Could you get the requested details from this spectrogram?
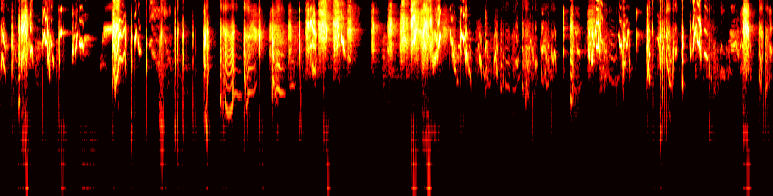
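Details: Pet budgies sounding happy, a continuous scratchy warbling chatter mixed with clicks and high chirps, barely pausing.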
